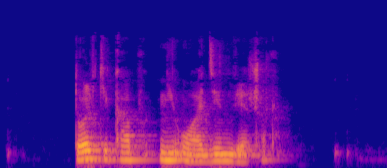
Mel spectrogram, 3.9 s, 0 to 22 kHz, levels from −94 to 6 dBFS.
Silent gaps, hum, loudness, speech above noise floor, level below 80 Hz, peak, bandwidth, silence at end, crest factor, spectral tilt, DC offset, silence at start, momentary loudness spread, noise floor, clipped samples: none; none; -23 LUFS; 64 dB; -60 dBFS; -4 dBFS; 9.2 kHz; 1.1 s; 20 dB; -8.5 dB/octave; under 0.1%; 0.75 s; 11 LU; -86 dBFS; under 0.1%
